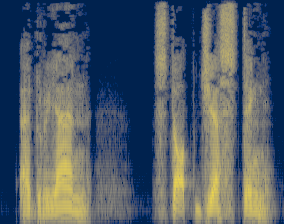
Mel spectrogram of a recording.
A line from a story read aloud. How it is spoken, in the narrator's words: he growled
